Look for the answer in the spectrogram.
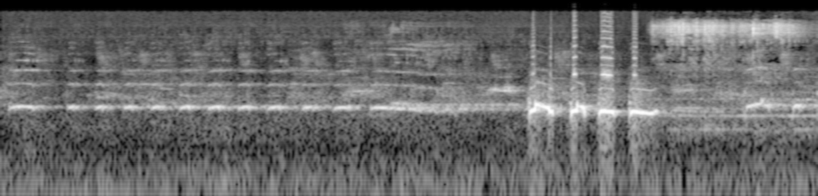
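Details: Zebra dove of the Bangkok type singing to lure a rival singer. Steady, soft, repeated coo notes are followed by a burst of four loud staccato coos, with a brief high hiss near the end.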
